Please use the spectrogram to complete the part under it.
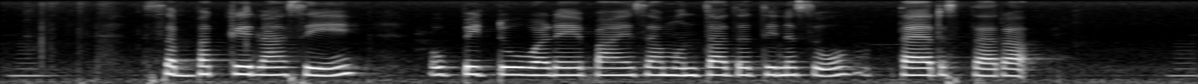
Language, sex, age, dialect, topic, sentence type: Kannada, female, 36-40, Central, agriculture, statement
